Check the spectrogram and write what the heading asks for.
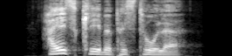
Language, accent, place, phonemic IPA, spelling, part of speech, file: German, Germany, Berlin, /ˈhaɪ̯sˌkleːbəpɪsˌtoːlə/, Heißklebepistole, noun, De-Heißklebepistole.ogg
- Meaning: hot glue gun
